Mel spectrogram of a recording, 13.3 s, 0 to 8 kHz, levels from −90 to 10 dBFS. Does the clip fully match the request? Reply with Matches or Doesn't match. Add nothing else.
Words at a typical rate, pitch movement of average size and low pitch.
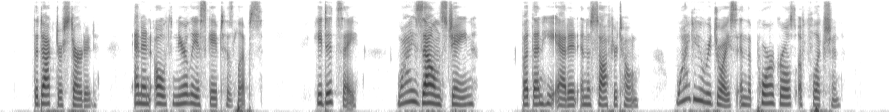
Doesn't match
